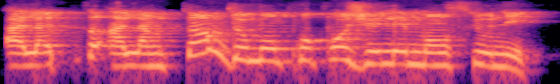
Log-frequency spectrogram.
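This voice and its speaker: A woman's voice: a little high, normal speed. A middle-aged woman in a heated online debate, insistent and repeating names to cut in. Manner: insistent, repeats name to interrupt. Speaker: panelist. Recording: muffled lo-fi stream audio.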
